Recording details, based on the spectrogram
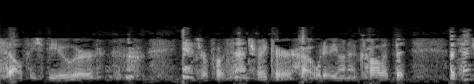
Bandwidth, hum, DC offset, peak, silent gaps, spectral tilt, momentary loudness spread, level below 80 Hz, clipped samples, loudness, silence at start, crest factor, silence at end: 6 kHz; none; under 0.1%; 0 dBFS; none; -4 dB/octave; 8 LU; -62 dBFS; under 0.1%; -20 LUFS; 0 s; 20 dB; 0 s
